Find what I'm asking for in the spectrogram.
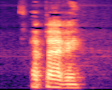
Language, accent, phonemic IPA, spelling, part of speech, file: French, Canada, /a.pa.ʁɛ/, apparais, verb, LL-Q150 (fra)-apparais.wav
- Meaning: inflection of apparaître: 1. first/second-person singular present indicative 2. second-person singular imperative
